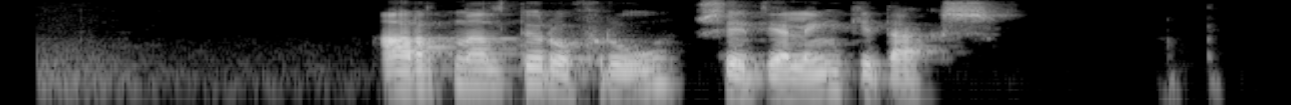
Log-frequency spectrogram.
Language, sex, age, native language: Icelandic, female, 50-59, Icelandic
